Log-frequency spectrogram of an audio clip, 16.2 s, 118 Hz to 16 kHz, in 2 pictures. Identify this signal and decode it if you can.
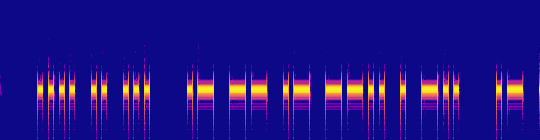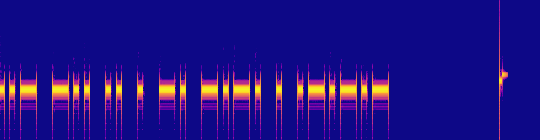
Morse code, heard as a keyed tone, about 15 wpm, 700 Hz. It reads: HIS AMAZED AUDIENCE.
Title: Pangram Challenge v2 - 15wpm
